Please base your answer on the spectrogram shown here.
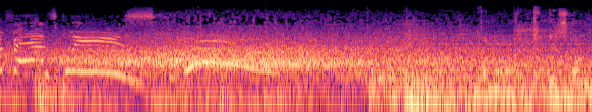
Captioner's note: crowd continues cheering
